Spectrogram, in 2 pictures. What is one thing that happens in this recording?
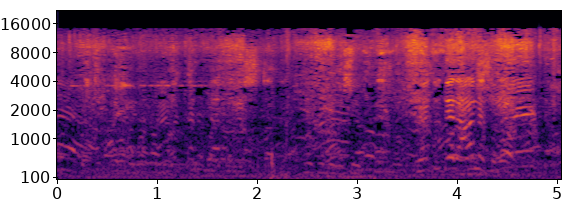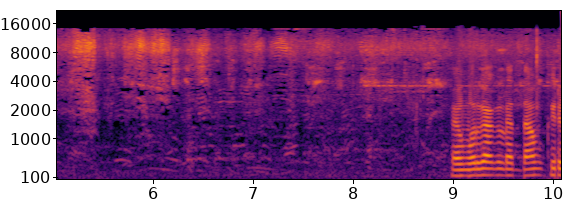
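Men talk and chatter in a crowd outdoors.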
